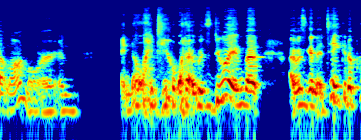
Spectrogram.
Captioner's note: laughing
